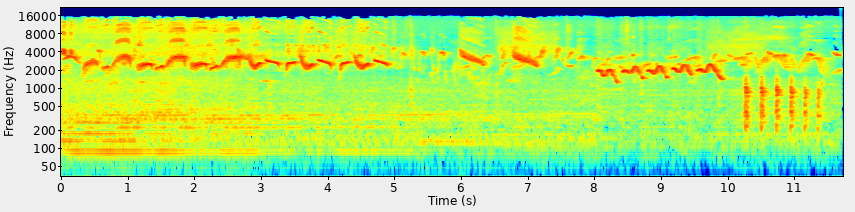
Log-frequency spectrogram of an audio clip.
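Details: Large caged Chinese hwamei with yellow legs and bill, singing in the laughingthrush-tail style. It gives rapid looping whistles, a lower wavering trill, and then a few loud, sharp staccato notes.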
